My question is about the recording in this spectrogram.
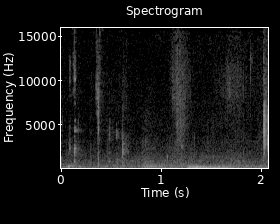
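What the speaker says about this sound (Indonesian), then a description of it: "Oke, ntar ngunyah dulu." Someone chewing food close to the mic, with soft wet crunching and squishing bites at an irregular pace and a sharper click near the end.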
